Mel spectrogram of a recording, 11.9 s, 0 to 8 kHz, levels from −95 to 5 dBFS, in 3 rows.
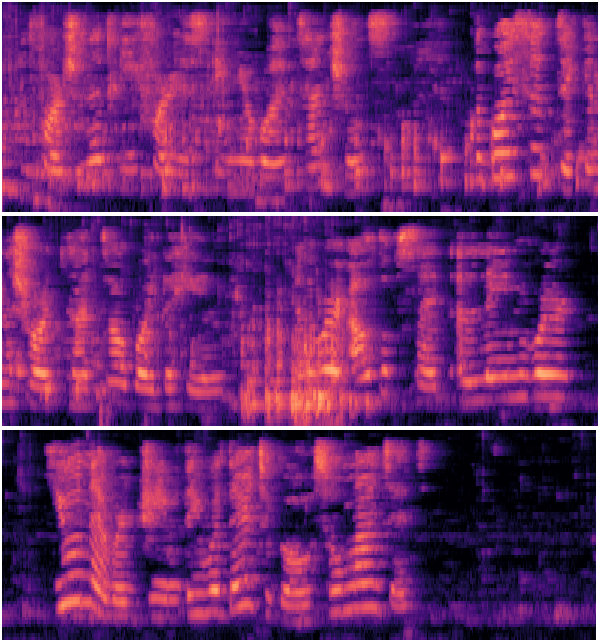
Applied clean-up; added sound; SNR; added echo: classical method log-MMSE.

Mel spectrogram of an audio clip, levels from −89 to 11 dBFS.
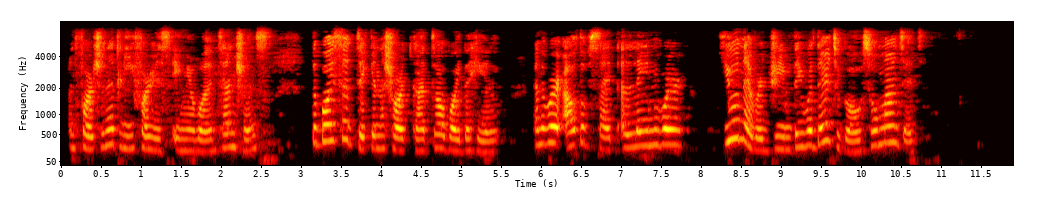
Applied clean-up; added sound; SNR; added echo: none; none; none; none.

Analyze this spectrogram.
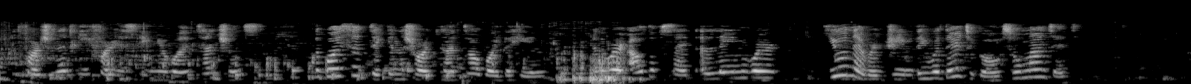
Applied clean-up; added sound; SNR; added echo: classical method Wiener filter.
